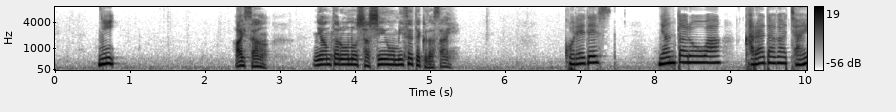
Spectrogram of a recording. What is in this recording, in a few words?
Conversation; tobira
